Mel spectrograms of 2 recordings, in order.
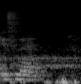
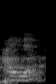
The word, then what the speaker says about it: island: बहुत से लोग आइलैंड एस का पता नहीं, यहाँ पे एस जो होता है वो साइलेंट होता है, ILAND नहीं होती, ठीक। इसको आप बहुत बच्चे को पता नहीं होता प्रोनाउंसिएशन क्या, तो इसको पढ़ते हैं इसलैंड, बट इट्स आइलैंड, ठीक है।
